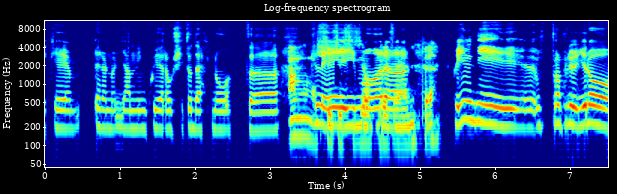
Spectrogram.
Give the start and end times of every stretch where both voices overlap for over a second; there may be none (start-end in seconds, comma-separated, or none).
3.5-4.8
